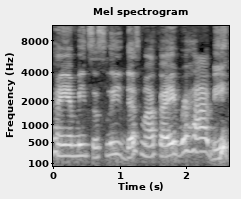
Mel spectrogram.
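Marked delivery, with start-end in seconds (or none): none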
